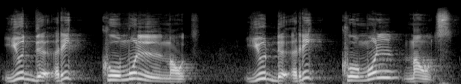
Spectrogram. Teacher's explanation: So dalam tulisan adalah 2 kaf, tapi bila kita baca seolah-olah cuma ada 1 kaf. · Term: idgham mislain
